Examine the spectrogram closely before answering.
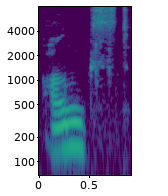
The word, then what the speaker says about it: angst: to angst or angst I'm gonna pronounce it angst in this poem which is the way we said it in the 90s in America but I also studied German and it is the German word for fear and anxiety angst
